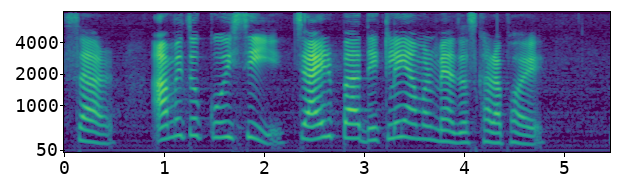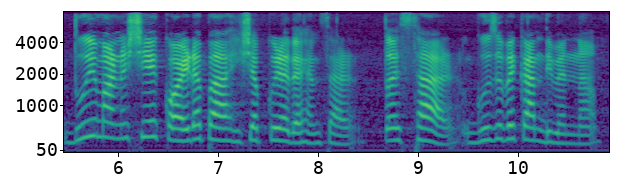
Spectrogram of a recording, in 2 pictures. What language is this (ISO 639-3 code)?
ben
